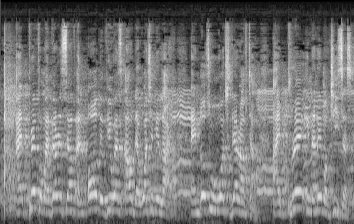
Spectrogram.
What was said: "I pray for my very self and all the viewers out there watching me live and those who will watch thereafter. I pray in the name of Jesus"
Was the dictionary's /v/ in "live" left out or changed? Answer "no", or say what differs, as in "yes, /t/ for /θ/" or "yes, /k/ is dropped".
yes, /f/ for /v/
